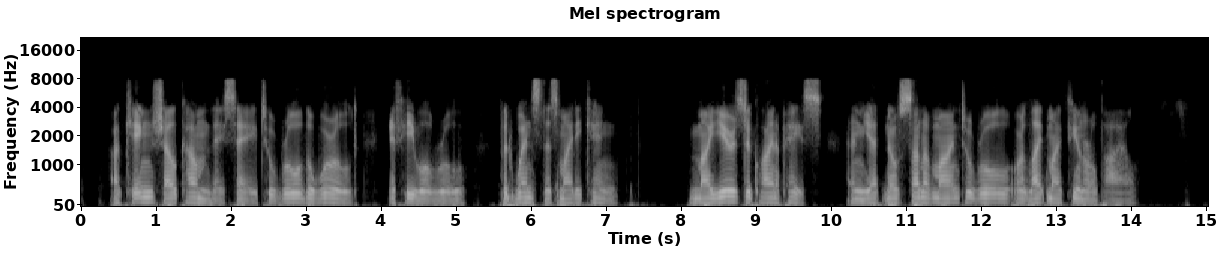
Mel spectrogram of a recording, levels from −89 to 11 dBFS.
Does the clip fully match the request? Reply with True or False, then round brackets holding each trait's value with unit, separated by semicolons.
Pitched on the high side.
False (100 Hz)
